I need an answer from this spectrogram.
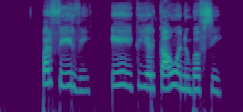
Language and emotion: Punjabi, neutral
